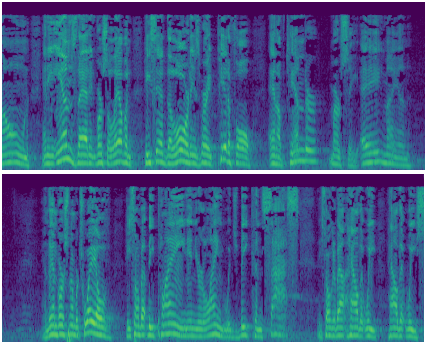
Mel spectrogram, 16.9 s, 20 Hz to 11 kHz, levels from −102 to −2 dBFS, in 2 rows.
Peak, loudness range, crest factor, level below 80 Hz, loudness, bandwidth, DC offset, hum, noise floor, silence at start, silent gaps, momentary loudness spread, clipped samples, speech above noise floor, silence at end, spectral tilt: -14 dBFS; 6 LU; 18 dB; -60 dBFS; -32 LUFS; 8.8 kHz; under 0.1%; none; -62 dBFS; 0 s; none; 11 LU; under 0.1%; 30 dB; 0 s; -4.5 dB/octave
